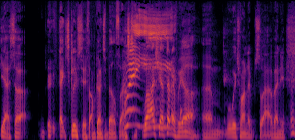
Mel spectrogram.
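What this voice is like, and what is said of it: Usual voice. Nothing is said of it.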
